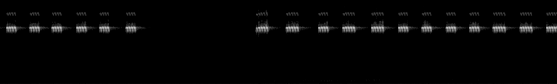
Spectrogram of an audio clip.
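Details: Male cricket chirping on a summer evening: six sharp, high pulses in quick succession, a gap of about a second, then a steady run of about a dozen more clicky chirps, with no other sounds.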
